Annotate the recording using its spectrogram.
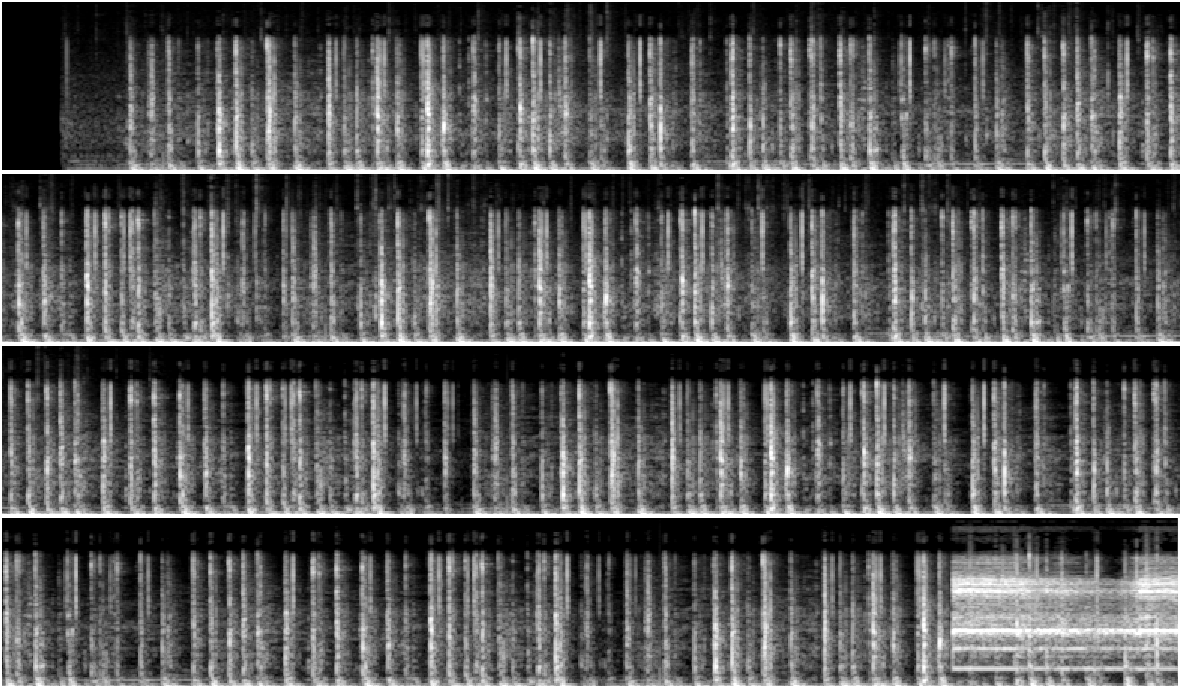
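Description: Rapid, continuous typing on a computer keyboard over a steady low hum, starting about half a second in.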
